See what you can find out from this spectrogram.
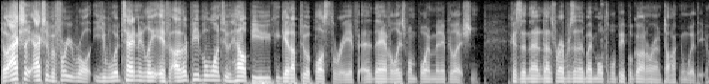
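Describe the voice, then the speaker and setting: Low, smooth-voiced man running a tabletop game. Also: rapid-fire, fairly bright tone, no echo, dull audio. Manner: rambling, hesitant, many fillers and restarts. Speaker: game master.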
